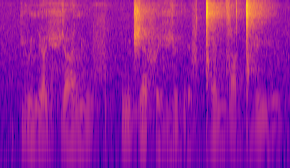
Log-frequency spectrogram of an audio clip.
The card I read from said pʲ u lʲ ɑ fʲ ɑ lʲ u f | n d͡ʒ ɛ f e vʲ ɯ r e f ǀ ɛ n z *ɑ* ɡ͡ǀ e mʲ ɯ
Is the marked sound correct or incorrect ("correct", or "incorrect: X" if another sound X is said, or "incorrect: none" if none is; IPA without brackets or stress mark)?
correct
